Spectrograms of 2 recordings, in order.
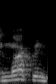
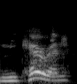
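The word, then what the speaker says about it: מקרין: It says makrin, but it doesn't. It's pronounced as if it has a yud, but it's spelled as if it doesn't have a yud, which would read mikeren.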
